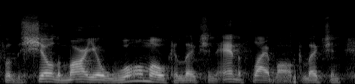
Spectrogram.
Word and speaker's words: Uomo: The U-O is like got the what sound. Italian, all right?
